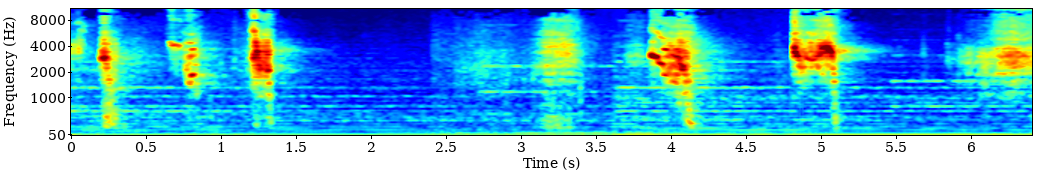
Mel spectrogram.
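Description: A series of short, squeaky kisses on a cheek, about six quick smacks, some in close pairs, over steady background music.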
